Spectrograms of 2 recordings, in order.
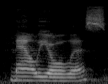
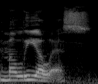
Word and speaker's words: malleolus: So, I mean, I've heard some docs pronounce that malleolus. So it's either way, a horse apiece. Malleolus or malleolus, either way is correct.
